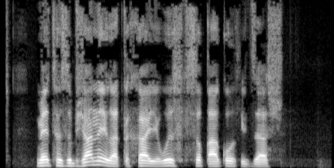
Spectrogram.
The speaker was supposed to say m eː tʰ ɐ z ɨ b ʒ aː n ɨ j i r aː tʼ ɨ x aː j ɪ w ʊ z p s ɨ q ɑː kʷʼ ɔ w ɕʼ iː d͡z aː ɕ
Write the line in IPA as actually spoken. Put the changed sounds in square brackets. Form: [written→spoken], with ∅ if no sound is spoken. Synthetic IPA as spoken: m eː tʰ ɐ z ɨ b ʒ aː n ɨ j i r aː tʼ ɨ x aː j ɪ w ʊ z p s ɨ q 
